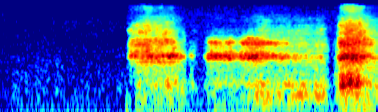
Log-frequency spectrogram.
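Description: A pen scratches lightly on paper.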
